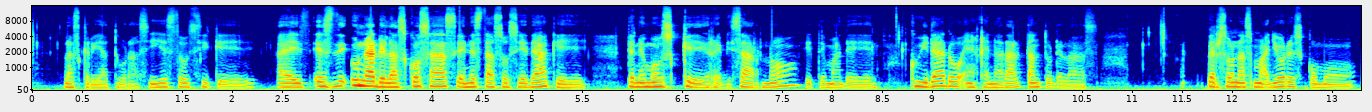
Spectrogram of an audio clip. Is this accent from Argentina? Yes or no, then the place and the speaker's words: no; Casamance, Senegal; Spanish is a second language; now in Spain; yo soy de la Casamance, del sur de Senegal, y es una zona muy verde, ahí con árboles grandes, frondosos, majestuosos, que árboles que te inspiran respeto, ¿no? Y cuando llegué a Cádiz, pues era más seco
